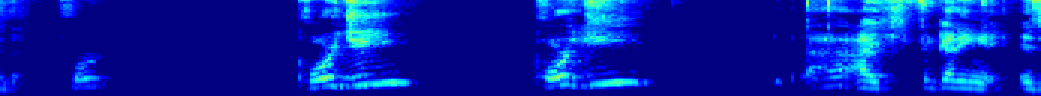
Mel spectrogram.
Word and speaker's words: Porgy: Porgie? Porgi? I'm forgetting it. Is it G or G? God, I hate when I'm tick Tickle me again. Looks like porgie. Porgon. Porgie. Kind of like rhymes with corgi.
